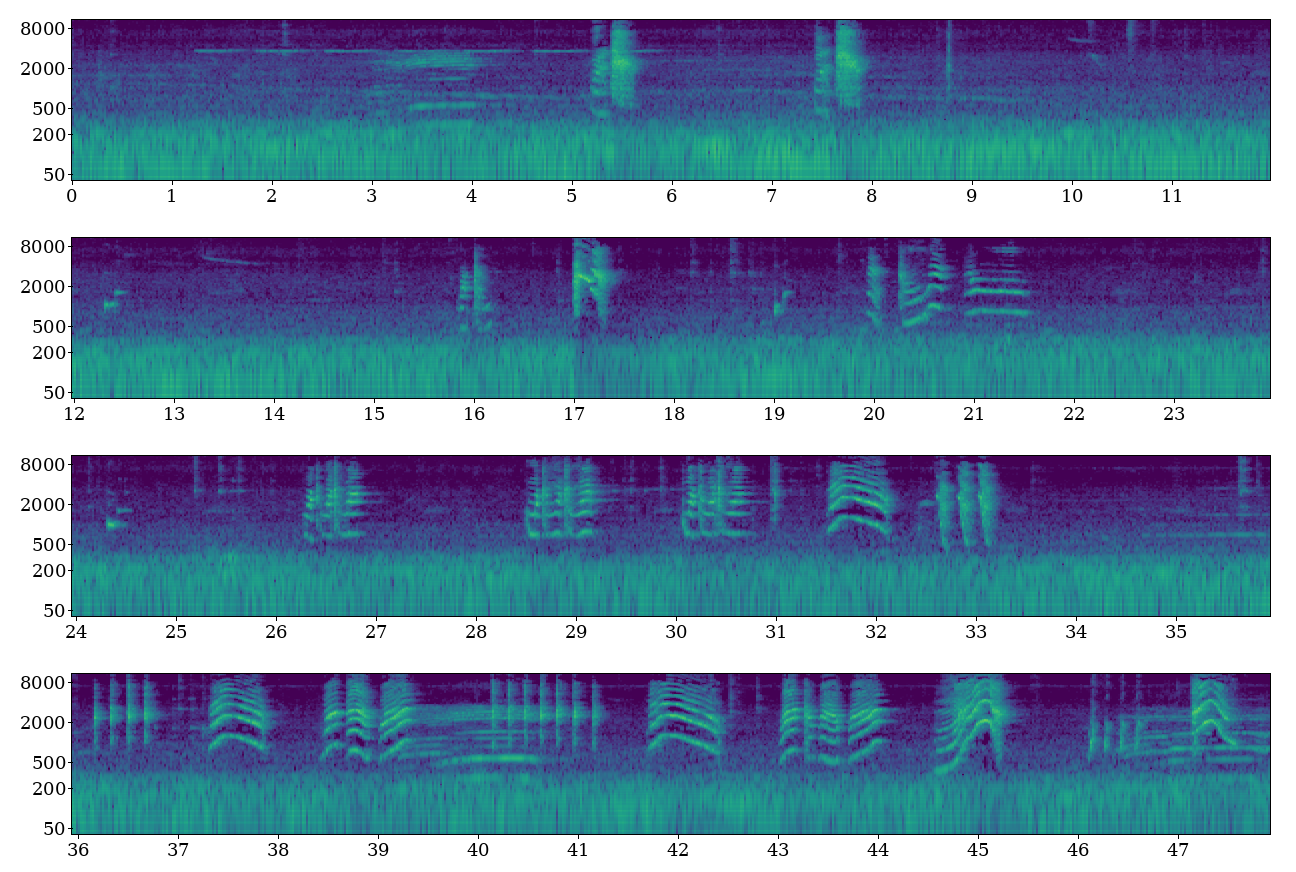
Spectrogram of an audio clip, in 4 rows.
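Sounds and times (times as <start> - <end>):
low background rumble: 0.0 - 47.9
parrot squawks: 1.2 - 6.1, 7.4 - 8.1, 15.8 - 16.3, 17.0 - 17.6, 19.8 - 21.6, 26.2 - 27.1, 28.5 - 29.4, 30.0 - 33.3, 35.4 - 47.9
parrot whining call: 1.2 - 9.6, 17.0 - 17.6, 19.0 - 21.7, 26.2 - 27.1, 28.4 - 33.4, 34.6 - 47.9.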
